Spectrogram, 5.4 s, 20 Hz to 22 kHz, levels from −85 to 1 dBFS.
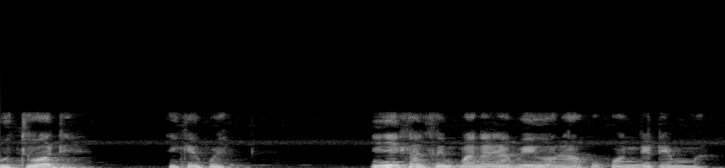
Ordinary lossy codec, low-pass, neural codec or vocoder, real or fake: none; 7.2 kHz; none; real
